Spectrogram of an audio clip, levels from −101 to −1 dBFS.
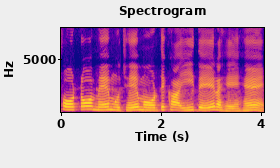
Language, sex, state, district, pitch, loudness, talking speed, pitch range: Hindi, female, Madhya Pradesh, Katni, 245 Hz, -14 LUFS, 120 wpm, 230-265 Hz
